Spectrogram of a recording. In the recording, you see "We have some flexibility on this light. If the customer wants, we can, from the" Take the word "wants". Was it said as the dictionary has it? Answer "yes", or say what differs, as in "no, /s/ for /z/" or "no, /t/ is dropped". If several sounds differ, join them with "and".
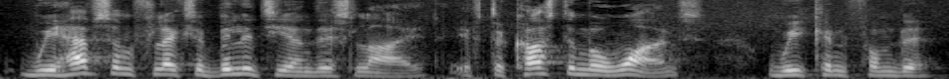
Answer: yes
